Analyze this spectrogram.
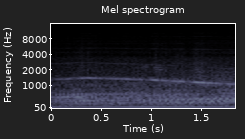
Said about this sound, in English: Once I heard the sirens coming, I ran down to the street.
